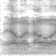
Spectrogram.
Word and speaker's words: Illinois: Jacob and I are going to be leaving next week to go to Illinois. Did I say that right? I left the S off. Illinois, everybody told me I better get it right before I get there.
